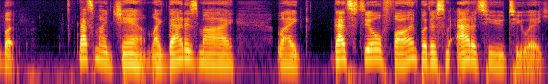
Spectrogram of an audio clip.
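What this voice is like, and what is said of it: Hoarse voice. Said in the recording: “my voice is fried from my cold”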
